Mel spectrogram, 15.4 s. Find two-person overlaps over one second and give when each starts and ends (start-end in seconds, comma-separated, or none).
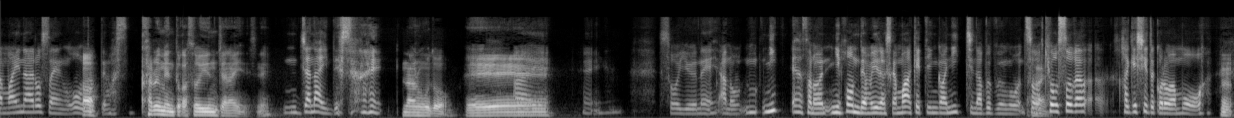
none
